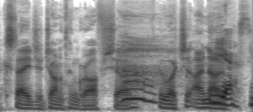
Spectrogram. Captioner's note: Cynthia gasping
